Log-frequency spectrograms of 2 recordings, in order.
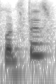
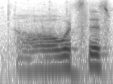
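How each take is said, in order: First: Much higher, curious squeak; squeaky high question. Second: Said in the usual way. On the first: Real, not acted. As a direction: pitch way up in curiosity. Second repeat rises far higher.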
